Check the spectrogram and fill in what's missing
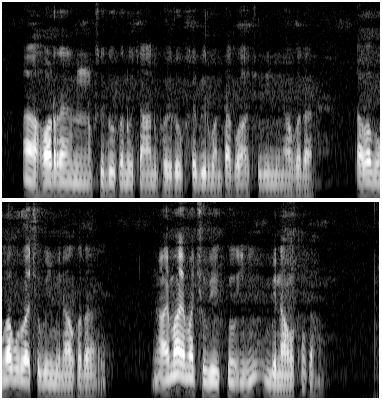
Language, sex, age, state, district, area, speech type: Santali, male, 30-45, West Bengal, Birbhum, rural, spontaneous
